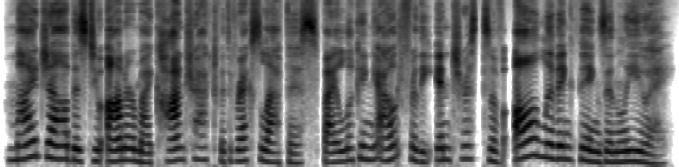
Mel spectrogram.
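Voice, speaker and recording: An actress voicing a gentle, shy and diligent young female secretary in a video game, soft-spoken, earnest and a little hesitant. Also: on the high side, moderate pace, no room sound, studio quality, close to an everyday voice. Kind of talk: video game character voice lines. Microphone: close studio mic.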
